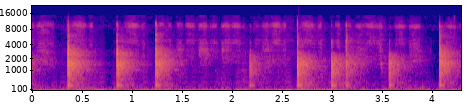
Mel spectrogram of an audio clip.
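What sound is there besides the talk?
writing out an answer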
